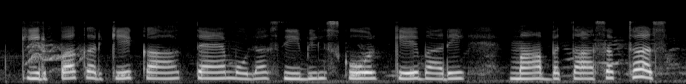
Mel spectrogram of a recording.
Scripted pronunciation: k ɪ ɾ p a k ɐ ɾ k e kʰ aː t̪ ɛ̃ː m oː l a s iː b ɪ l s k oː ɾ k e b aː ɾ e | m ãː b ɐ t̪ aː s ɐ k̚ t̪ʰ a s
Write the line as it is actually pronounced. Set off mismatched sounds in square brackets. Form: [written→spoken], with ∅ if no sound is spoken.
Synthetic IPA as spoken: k ɪ ɾ p a k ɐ ɾ k e [kʰ→k] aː t̪ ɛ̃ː m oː l a s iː b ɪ l s k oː ɾ k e b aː ɾ e | m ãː b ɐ t̪ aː s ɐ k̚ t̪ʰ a s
